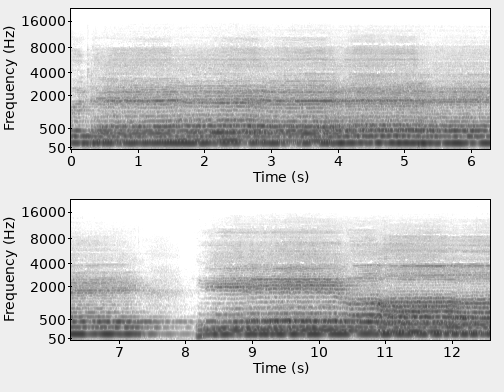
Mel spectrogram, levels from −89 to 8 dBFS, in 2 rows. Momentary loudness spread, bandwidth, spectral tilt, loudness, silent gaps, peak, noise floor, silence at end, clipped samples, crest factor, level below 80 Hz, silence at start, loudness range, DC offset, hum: 5 LU; 8.6 kHz; -8 dB/octave; -23 LUFS; none; -8 dBFS; -47 dBFS; 0 s; under 0.1%; 14 dB; -68 dBFS; 0 s; 4 LU; under 0.1%; none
